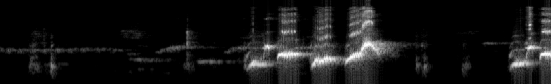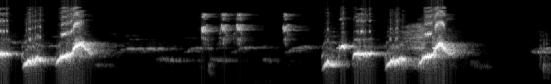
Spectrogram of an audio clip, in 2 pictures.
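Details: Lure recording of a Medan white-rumped shama, a champion-class singer, meant to set other birds singing. Loud rich whistled phrases of rapid varied notes with sharp upward sweeps come in three strong bursts, with softer single whistles between them.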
